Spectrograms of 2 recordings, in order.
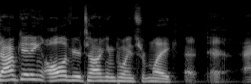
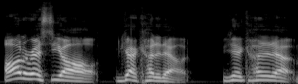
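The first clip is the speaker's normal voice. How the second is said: ordinary talk, nothing marked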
